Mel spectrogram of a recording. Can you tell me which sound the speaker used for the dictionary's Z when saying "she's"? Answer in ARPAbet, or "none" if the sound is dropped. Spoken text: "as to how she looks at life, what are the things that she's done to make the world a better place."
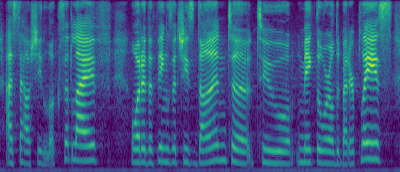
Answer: Z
